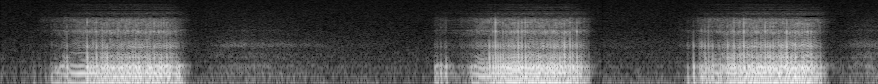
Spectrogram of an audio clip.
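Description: Three harsh, rumbling snores on the in-breath, each about a second long, with soft breathing between. Repeated snoring, from a sound-effect recording.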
